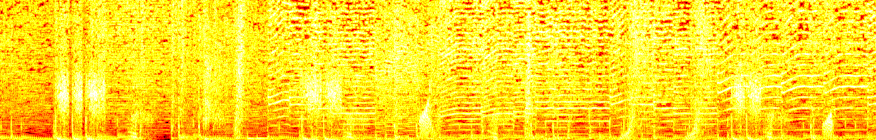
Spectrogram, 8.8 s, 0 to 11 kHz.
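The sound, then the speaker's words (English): Loud, buzzy FM-synth music from a 1994 side-scrolling Sega Genesis beat-'em-up developed by Acclaim Studios Manchester plays nonstop, layered with punchy percussive hits and crashes, with one brief dropout early on and no talking. “Hop it to the 94, playing on the Genesis.”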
